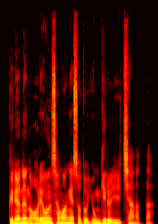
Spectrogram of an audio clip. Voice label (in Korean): 문장 남자; 그녀는 어려운 상황에서도 용기를 잃지 않았다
